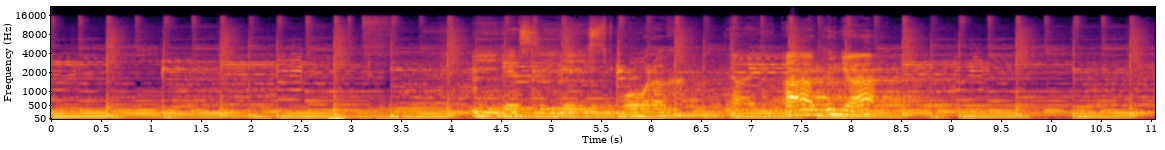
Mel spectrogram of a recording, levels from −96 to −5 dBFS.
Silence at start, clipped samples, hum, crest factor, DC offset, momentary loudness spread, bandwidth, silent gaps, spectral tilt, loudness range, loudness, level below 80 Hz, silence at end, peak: 0 s; under 0.1%; none; 16 dB; under 0.1%; 9 LU; 16 kHz; none; -6 dB/octave; 5 LU; -17 LUFS; -34 dBFS; 0 s; 0 dBFS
